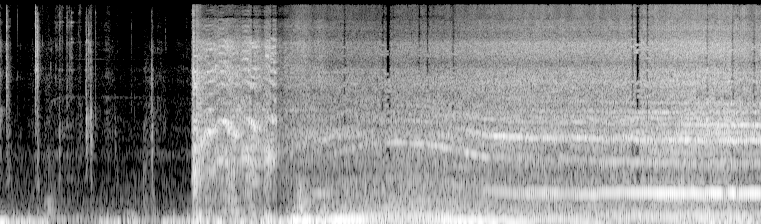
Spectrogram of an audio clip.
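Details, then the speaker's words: Jeep YJ right after start-up: a loud, steady whine climbs and settles over the idle, coming from a belt-driven accessory. Owner suspects the power steering pump and says the noise usually fades after running a while. "honestly I have no freaking clue what that is I think it's the pump but it just sounds like it's coming from everywhere"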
